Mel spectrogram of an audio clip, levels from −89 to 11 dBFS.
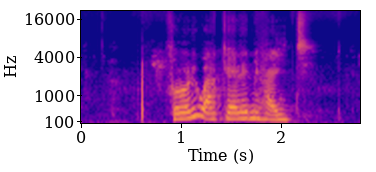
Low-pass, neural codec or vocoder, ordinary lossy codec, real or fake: none; codec, 44.1 kHz, 3.4 kbps, Pupu-Codec; none; fake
